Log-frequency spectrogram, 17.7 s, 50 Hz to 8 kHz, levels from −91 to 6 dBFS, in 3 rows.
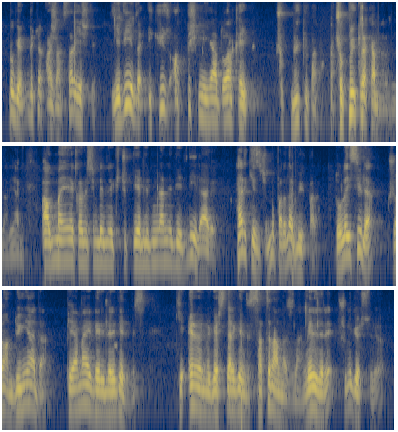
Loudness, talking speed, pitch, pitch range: -21 LUFS, 175 wpm, 125 Hz, 110-135 Hz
